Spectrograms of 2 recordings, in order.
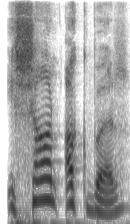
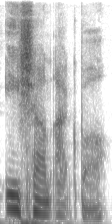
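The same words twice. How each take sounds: First: Ishan Akbar as ih-SHAAN UK-bur; original accented name. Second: Ishan Akbar as EE-shan AK-bar, English vowels; anglicized name. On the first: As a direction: say Ishan Akbar with long AH, then short UK-bur. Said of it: "do the accent when you say". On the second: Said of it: "It's just accented differently". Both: Shown as a demonstration.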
